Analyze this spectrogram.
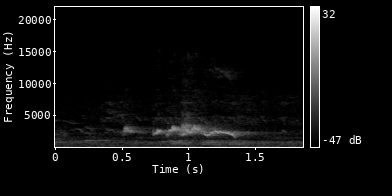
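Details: On 4 January 2018 a red-whiskered bulbul, a 'shrimp-back' trap bird in full song, gives a short lead note and then a rich, fluty, slurred warble lasting about half a second. Steady low hum behind.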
